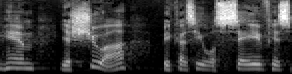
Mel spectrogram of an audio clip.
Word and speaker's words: Yeshua: Okay, Yeshua in Hebrew is, there's a silent letter on the end of it.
